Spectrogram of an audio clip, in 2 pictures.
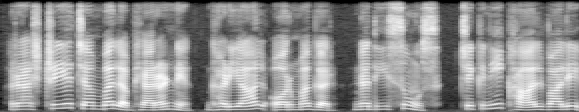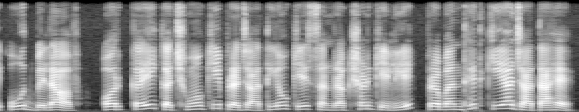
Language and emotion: Hindi, neutral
